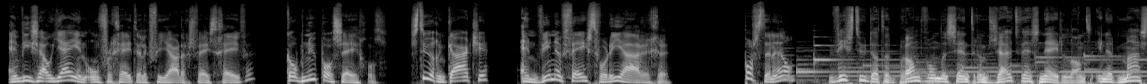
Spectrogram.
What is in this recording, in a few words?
corporate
